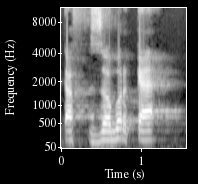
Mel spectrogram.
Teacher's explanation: জিহ্বার গোড়া থেকে একটু আগে বাড়িয়ে উচ্চারণ করতে হবে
